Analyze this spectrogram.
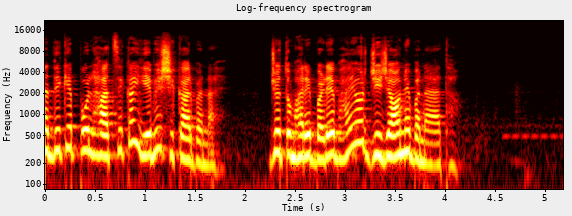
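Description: A woman speaks firmly and with animation, close by.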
